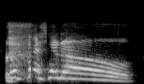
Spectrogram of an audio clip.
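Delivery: high, slow, drawn-out shout; hammed-up cheer to kick off the take; mock grand shout. Friend jokingly hypes the recording, drawn-out mock shout.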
